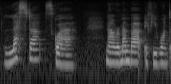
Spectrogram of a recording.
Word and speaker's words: Leicester Square: you today let's get started number one is Leicester Square Leicester Square Leicester Square everyone knows where Leicester Square is it's very touristy busy but can everyone pronounce Leicester Square I hear people saying La sesta Leicester but no it's Leicester Square now remember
